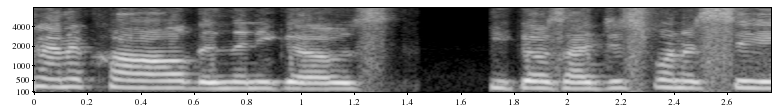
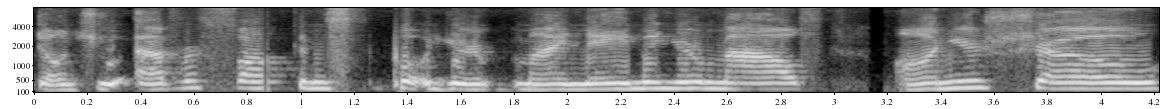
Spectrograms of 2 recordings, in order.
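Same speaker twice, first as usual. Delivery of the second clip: ordinary talk, nothing marked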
